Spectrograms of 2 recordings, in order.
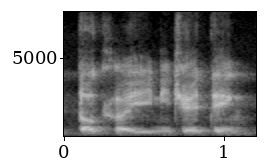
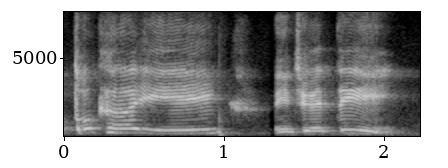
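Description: First: 都可以 said flat and low, sounding moody; flat, low answer. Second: Much higher, light and easy; sweet, breezy answer to the partner; relaxed and cheerful. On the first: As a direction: mutter it without lift, as if upset. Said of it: "第二个，他们会觉得". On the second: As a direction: toss off 都可以 brightly, carefree. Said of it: "放松的讲话". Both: Shown as a demonstration.

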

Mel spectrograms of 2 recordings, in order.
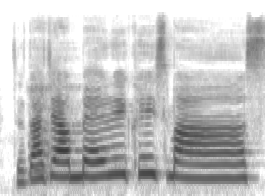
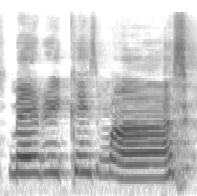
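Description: First: Slow, heavy Japanese-style Merry Christmas; Merry Christmas 的马斯发得很重; Japanese-accented English. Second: Put-on Japanese-accented English. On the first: Retold or imitated. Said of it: "马斯就发的音发的很重". (日本腔的英文) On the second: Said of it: "我们两个念起来也很gay bye".

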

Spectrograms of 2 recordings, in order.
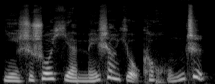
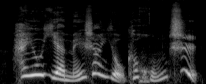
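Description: First: Intent, questioning echo at normal pitch; startled grandmother. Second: Put-on high-pitched child voice; excited boy. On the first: Acted. Grandmother checks the boy's memory, startled question. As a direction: check the detail with an older woman's surprise. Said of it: "康婆婆一惊". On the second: Boy remembers a mole for grandmother, high excited voice. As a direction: pipe it up as a sudden memory.

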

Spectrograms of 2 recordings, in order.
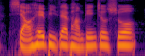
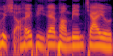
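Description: First: Said in the usual way. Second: Laughing through the words. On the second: Real, not acted. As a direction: chuckle as you read. Laughing while reading the page. (笑着说)

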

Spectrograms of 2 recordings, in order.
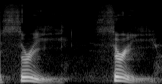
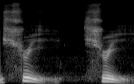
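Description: First: "three" slowly, with a true th before r; careful dental th gliding into r in "three"; correct TH-R. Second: "three" said as "sree", s replacing th; "three" with tongue behind the teeth, like "sree"; wrong TH-R. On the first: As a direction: demonstrate "three" with tongue between the teeth, then r. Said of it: "正确的是". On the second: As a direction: demonstrate the common mistake, "three" starting on s. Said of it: "很多人会念错". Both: Shown as a demonstration.

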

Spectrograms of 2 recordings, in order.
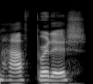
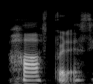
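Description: First: Said in the usual way. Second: British "half" with a long broad ah; British accent. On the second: Shown as a demonstration. Host trying to sound half British to a British guest, British accent. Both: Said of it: "I lost it again".

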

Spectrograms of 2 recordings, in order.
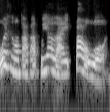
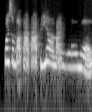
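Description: First: Milder pleading cat voice, a bit higher; a lighter whiny cat. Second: Whiny cat. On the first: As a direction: keep the cat's plea but ease off. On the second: Cat begs for its owner's petting in a high whiny voice. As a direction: whine it up high like a needy pet. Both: Retold or imitated. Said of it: "它就说".

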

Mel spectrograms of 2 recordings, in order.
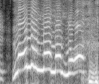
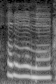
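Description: First: Much louder, higher and slower sung la la; blasting la la. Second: Soft sung la la la, blending in; everyone's soft la la. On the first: Mocking a classmate who sings far too loud. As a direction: belt it out and drown everyone. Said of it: "唱得非常的大声". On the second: Demoing how the class sings it, softly. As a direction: sing it softly like the rest of the class. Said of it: "大家声音可能是". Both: Shown as a demonstration.

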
